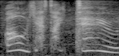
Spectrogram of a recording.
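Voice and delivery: over-the-top, stagey, theatrical pantomime delivery. Retelling answering a passerby who asked about a ball, theatrical pantomime delivery. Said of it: "Like, I'm in some pantomime. Like, I genuinely said it like that".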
